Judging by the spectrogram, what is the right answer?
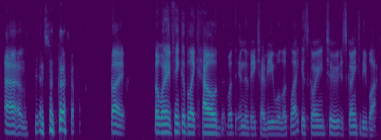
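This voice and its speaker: A man's voice: mid-range voice, steady tone, brisk, fairly bright tone, smooth, no room sound. A man giving a personal, earnest conference presentation with slides, full of fillers and restarts. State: emotional, near tears. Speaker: conference speaker.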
